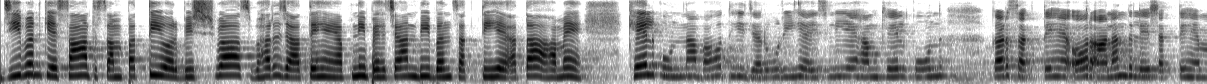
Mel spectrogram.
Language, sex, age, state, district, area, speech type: Hindi, female, 18-30, Madhya Pradesh, Hoshangabad, urban, spontaneous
